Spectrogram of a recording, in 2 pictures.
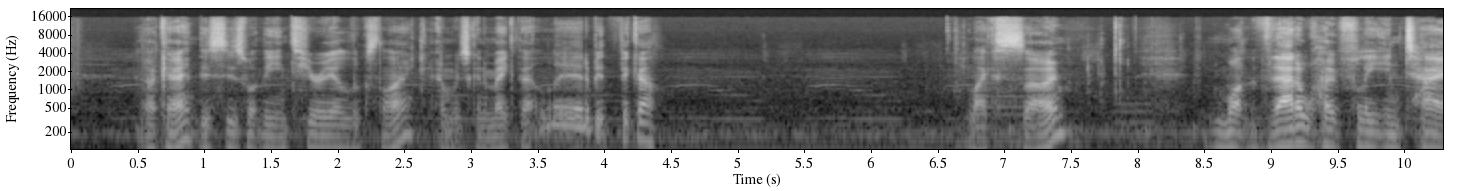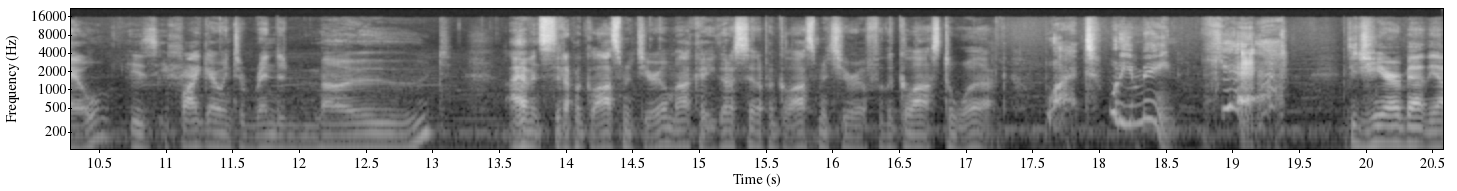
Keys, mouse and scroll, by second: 1.3 middle click, 6.6 middle click, 7.2 Tab, 7.7 middle click, 9.8 ctrl+s, 14.2 click.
